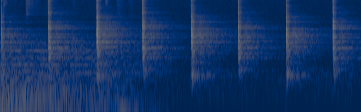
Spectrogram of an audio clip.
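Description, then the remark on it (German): A simple pendulum wall clock ticks steadily, about seven evenly spaced sharp clicks with brief ringing decays, clear with no voices present. “Ein einfaches Pendel, wie man es in jeder Wanduhr findet. Es bewegt sich gleichmäßig, berechenbar, vorhersagbar.”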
